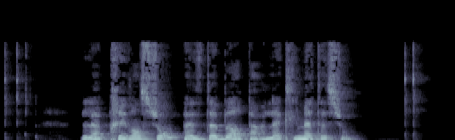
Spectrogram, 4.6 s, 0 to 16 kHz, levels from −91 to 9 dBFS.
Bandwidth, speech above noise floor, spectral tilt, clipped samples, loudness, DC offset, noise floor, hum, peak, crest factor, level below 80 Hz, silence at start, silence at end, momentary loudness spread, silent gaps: 11.5 kHz; 41 dB; -5.5 dB/octave; under 0.1%; -24 LUFS; under 0.1%; -65 dBFS; none; -8 dBFS; 16 dB; -62 dBFS; 0.8 s; 1 s; 15 LU; none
